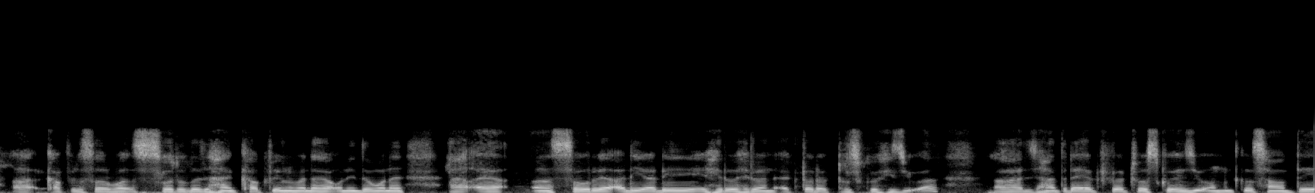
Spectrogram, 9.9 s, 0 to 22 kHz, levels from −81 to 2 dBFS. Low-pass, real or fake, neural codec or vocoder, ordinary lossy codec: 7.2 kHz; fake; codec, 16 kHz in and 24 kHz out, 1 kbps, XY-Tokenizer; none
